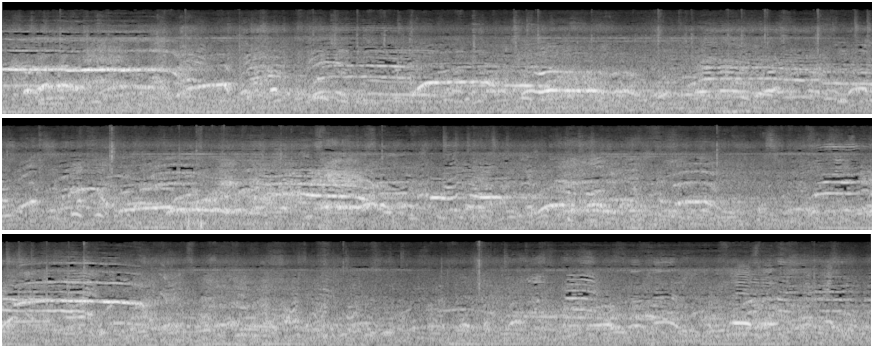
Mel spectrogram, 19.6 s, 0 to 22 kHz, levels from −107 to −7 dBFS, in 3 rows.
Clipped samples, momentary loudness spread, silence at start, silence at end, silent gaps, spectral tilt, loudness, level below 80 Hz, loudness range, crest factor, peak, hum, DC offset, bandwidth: under 0.1%; 12 LU; 0 s; 0 s; none; -3.5 dB/octave; -22 LUFS; -46 dBFS; 6 LU; 18 dB; -4 dBFS; none; under 0.1%; 16.5 kHz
